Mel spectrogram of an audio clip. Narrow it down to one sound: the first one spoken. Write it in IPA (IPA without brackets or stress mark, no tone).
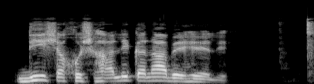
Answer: d̪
